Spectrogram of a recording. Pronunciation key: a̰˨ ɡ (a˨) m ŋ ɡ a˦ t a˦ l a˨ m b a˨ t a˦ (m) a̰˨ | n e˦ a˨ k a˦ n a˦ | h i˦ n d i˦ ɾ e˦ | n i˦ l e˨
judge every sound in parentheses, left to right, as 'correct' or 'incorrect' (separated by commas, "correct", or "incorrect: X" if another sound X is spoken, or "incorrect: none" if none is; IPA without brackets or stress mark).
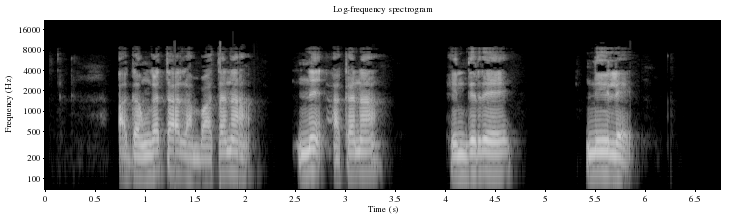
correct, incorrect: n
